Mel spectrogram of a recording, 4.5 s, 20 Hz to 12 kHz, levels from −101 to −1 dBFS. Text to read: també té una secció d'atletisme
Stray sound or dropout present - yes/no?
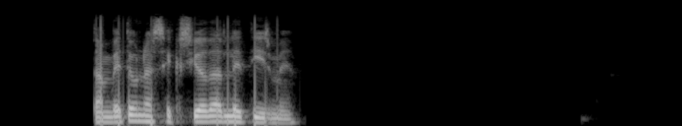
no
